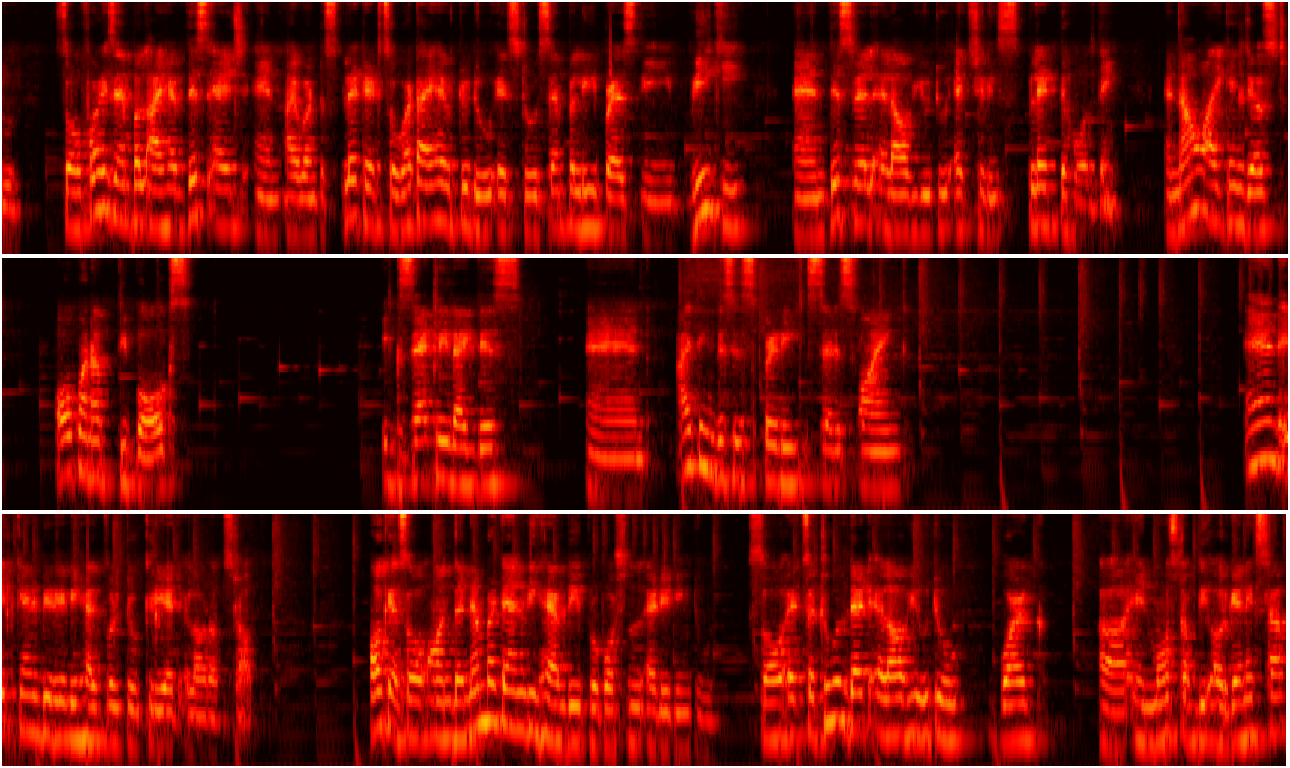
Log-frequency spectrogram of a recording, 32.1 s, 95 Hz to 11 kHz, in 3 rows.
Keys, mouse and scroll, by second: 0.4 middle click, 0.8 shift+middle click, 1.2 Tab, 1.6 click, 2.1 scroll down 1, 2.1 middle click, 2.2 scroll up 1, 2.3 g, 2.6 right click, 2.9 middle click, 7.0 v, 9.6 click, 12.5 middle click, 13.6 v, 15.2 click, 16.0 scroll down 1, 16.1 middle click, 17.3 v, 18.4 right click, 18.9 click, 19.3 g, 20.4 click, 20.7 middle click, 21.9 Tab, 22.1-24.3 middle drag, 27.5 scroll up 1, 27.7 middle click, 28.1 shift+middle click, 28.7 Tab, 29.1 1, 29.8 click.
